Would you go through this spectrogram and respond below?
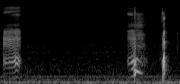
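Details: Infant with hiccups: three brief whimpering cry sounds, the last sharp and abrupt, possibly with a hiccup; short infant cries.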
